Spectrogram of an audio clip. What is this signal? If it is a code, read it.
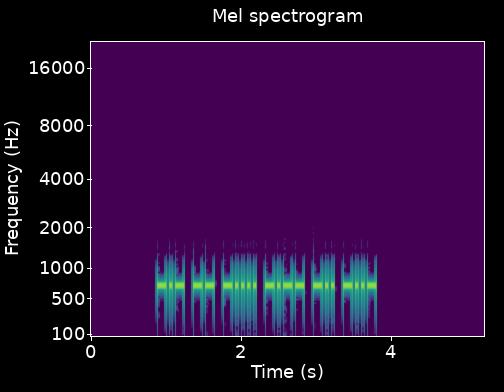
Morse code, heard as a keyed tone, about 32 wpm, 700 Hz. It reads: KM6YDX
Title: USA Call Signs - 6 Characters - Repeated 3x - 30wpm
